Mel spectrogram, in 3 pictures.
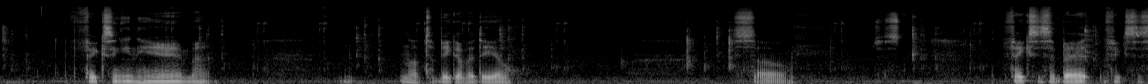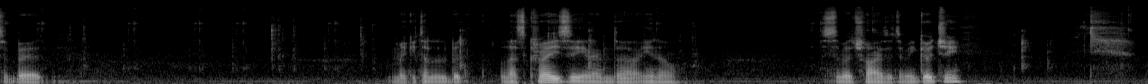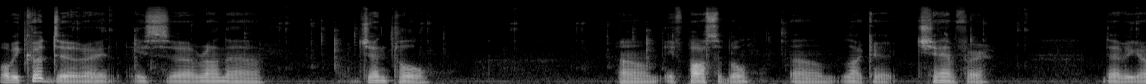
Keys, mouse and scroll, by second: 0.0 g, 1.6 click, 2.0 g, 3.2 click, 3.5 g, 4.6 click, 5.0 g, 6.9 middle click, 7.3 shift+middle click, 8.3 click, 9.1 g, 10.4 click, 10.9 g, 11.8 click, 12.1 g, 13.4 click, 13.8 click, 14.2 g, 15.1 Tab, 16.0 middle click, 17.3 middle click, 18.3 alt+x, 20.1 /, 21.7 click, 22.4 click, 22.6 /, 23.1 /, 23.9 /, 24.3 click, 24.7 Tab, 26.3 shift+click, 28.0 alt+shift+click, 29.4 shift+click, 30.0-32.4 drag, 30.6 ctrl+b, 32.7 Tab, 33.1 /.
